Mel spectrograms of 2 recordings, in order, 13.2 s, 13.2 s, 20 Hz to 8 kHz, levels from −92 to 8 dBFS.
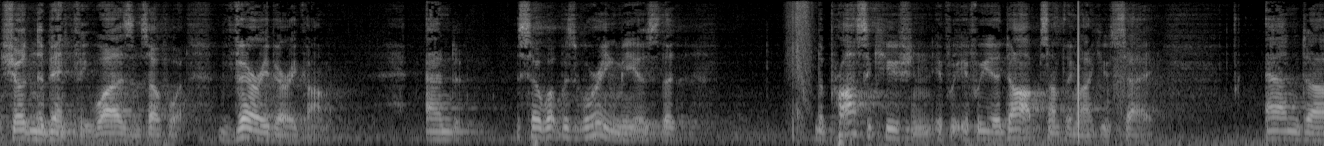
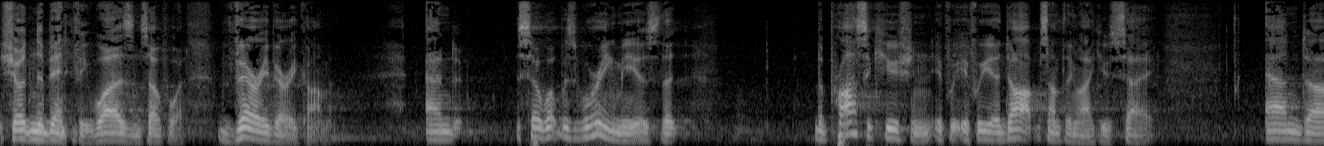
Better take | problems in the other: second | background sound (Fireworks); 13 dB below the speech // room echo; dies away in 2.1 s

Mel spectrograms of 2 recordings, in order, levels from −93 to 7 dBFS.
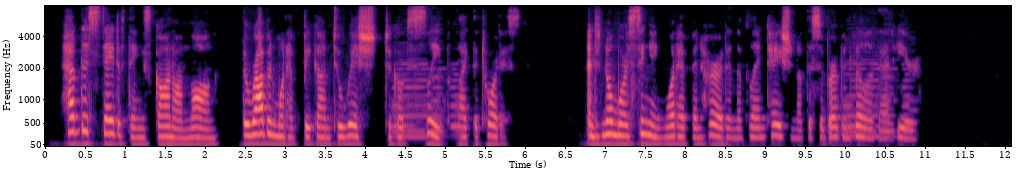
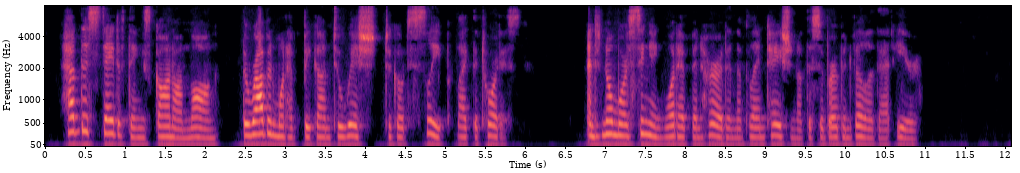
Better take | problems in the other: second | noise reduction (classical method Wiener filter)

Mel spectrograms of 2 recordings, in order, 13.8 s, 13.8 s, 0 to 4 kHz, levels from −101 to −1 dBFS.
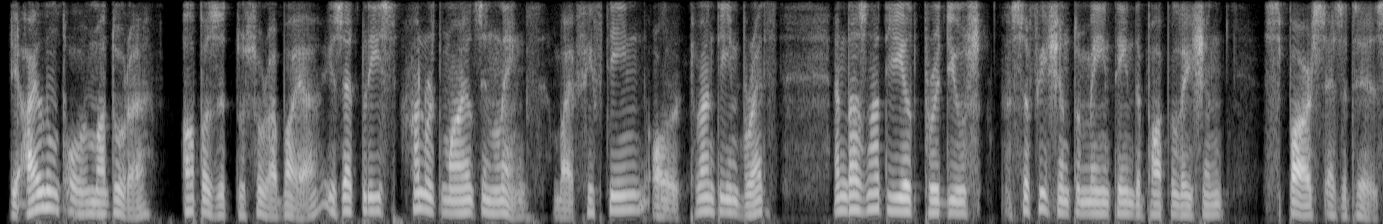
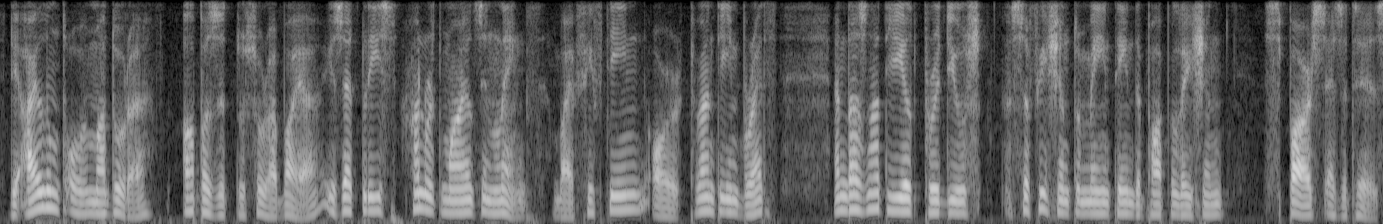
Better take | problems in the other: second | noise reduction (neural mask model Resemble Enhance denoiser)

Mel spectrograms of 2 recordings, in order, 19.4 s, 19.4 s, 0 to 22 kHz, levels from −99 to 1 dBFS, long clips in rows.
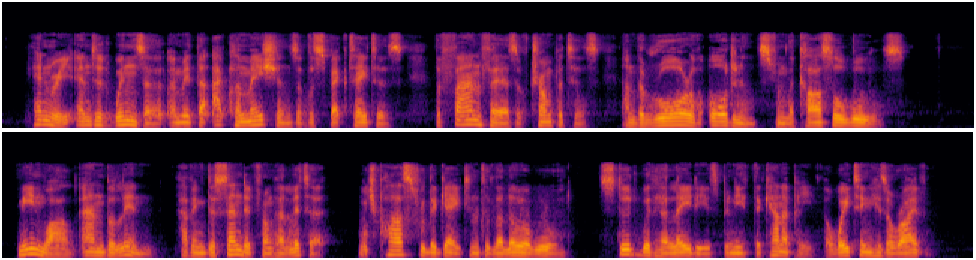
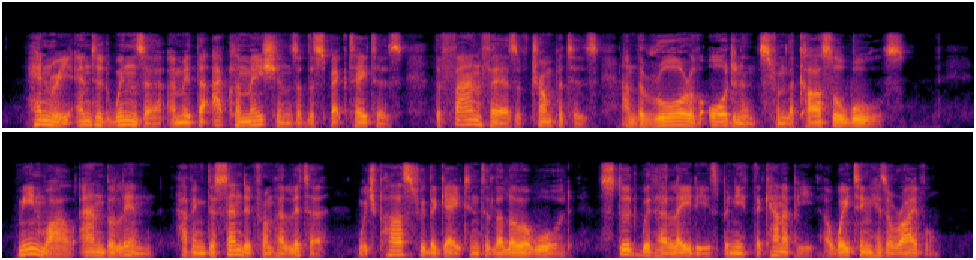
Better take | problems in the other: second | noise reduction (neural mask model DeepFilterNet 3)

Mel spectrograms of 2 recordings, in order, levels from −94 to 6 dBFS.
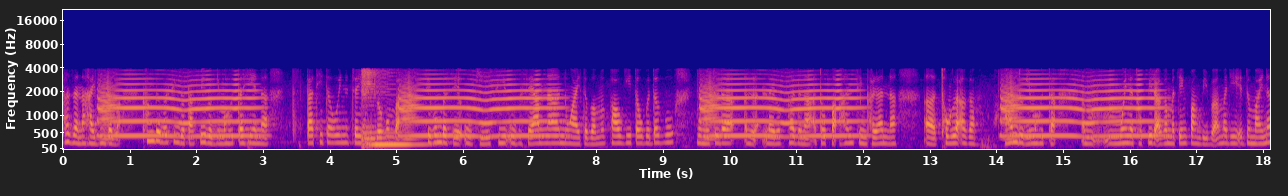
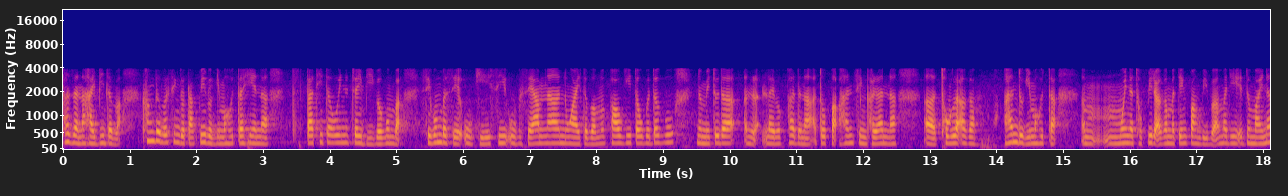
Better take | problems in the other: second | background sound (Guitar + Trumpet); 2 dB above the speech

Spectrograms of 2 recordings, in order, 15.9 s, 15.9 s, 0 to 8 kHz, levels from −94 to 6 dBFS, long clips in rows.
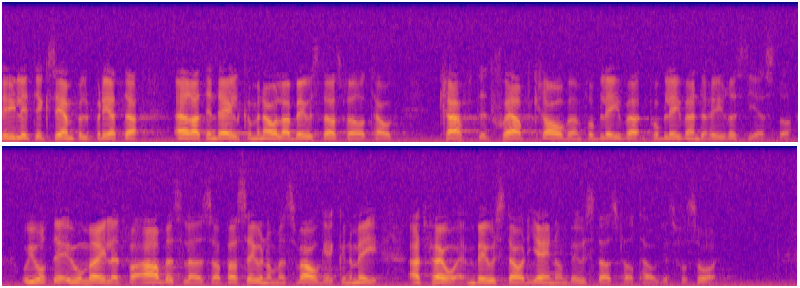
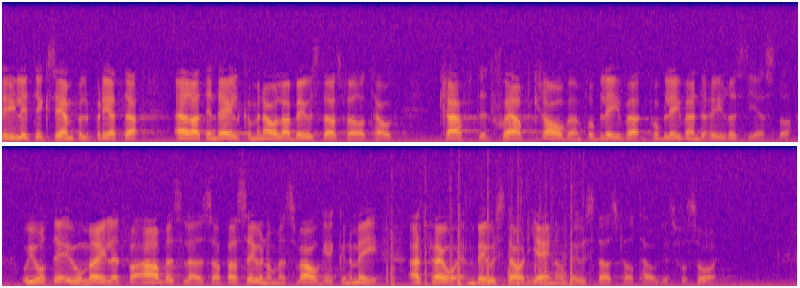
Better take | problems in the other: first | background sound (Run); 10 dB below the speech

